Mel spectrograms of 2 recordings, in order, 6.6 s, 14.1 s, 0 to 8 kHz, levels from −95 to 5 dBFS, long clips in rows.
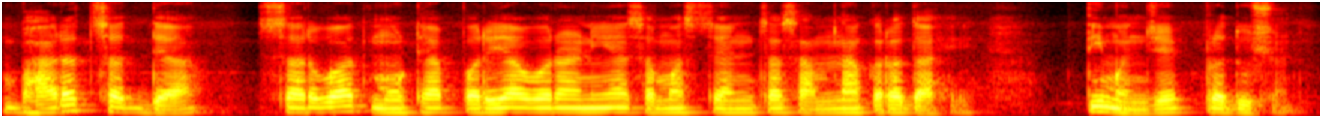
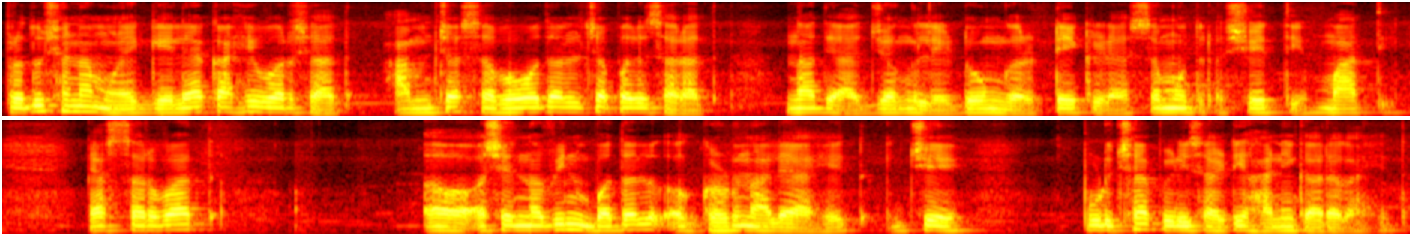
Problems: constant background noise, background conversations at intervals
